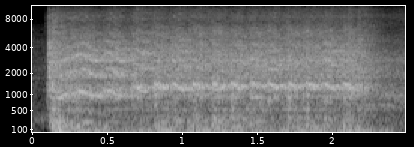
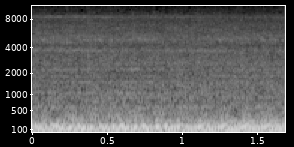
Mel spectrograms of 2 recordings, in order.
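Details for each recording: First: 1982 Chevrolet Camaro being reassembled, exhaust hooked up, timing being adjusted: starter cranks steadily about two seconds then stops without catching; power wire to distributor never connected, so no ignition power. Crank, no start. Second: 1982 Chevrolet Camaro V8, warmed up on years-old gas, homemade side pipes, no fan fitted yet: deep even burble at steady idle, no misses, ticks or knocks, calm. Normal idle.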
